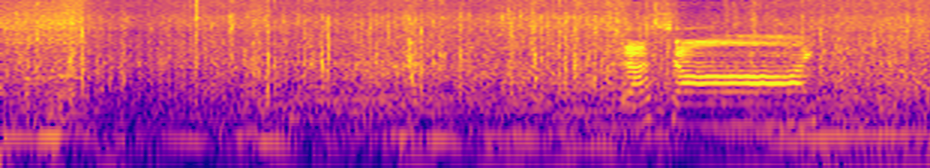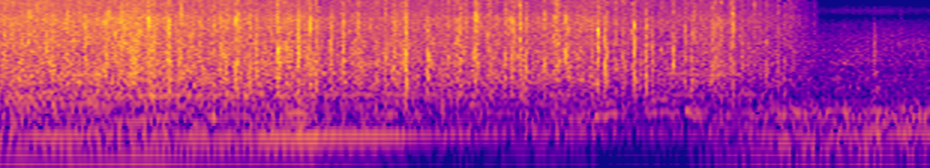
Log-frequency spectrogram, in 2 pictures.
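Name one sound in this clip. A small car engine idles and revs as the car pulls away outdoors.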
